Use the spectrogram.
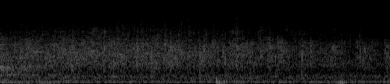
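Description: A church congregation claps hard together, a continuous, even roar of applause heard from within the gathering, with no pause over the few seconds.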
